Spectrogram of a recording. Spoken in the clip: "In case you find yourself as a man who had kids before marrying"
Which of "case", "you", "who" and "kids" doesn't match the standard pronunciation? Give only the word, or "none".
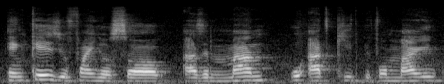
kids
